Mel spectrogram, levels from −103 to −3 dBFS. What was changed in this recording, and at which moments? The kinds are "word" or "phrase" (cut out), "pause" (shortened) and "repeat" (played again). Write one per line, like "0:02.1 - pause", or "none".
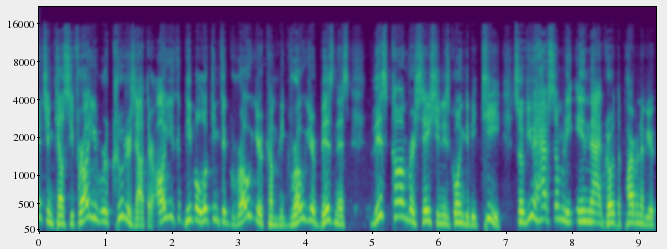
none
